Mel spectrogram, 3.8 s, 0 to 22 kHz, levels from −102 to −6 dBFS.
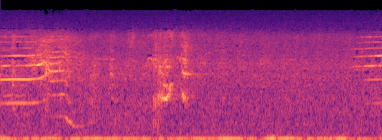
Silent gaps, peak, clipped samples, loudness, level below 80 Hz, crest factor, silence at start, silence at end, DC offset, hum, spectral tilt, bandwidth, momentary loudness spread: none; -8 dBFS; under 0.1%; -25 LUFS; -32 dBFS; 18 dB; 0 s; 0 s; under 0.1%; none; -1 dB/octave; 16 kHz; 14 LU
